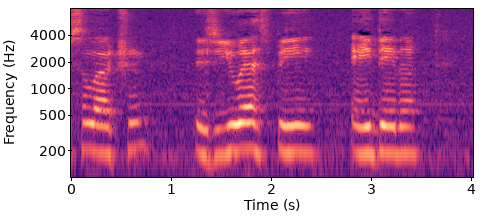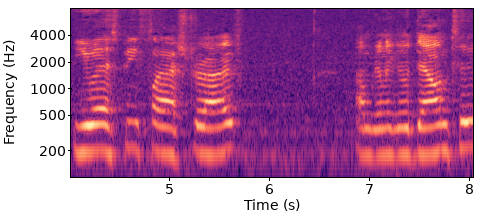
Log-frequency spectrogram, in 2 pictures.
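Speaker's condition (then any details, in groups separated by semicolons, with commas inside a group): Cerebral palsy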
